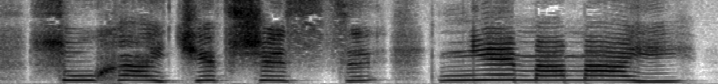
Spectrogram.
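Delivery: very high-pitched, shrill, frightened cry. Wiola, back from Maja's room, exclaims to everyone in fright. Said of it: "wykrzyknęła przerażona Wiola".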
